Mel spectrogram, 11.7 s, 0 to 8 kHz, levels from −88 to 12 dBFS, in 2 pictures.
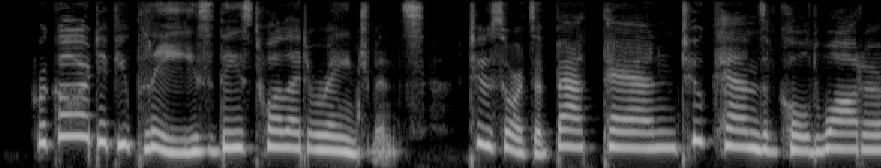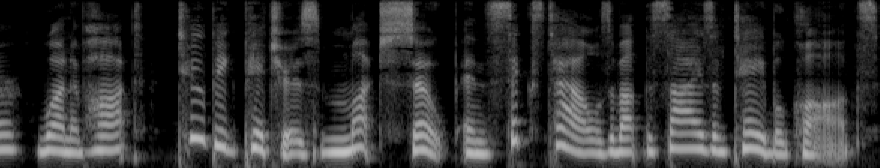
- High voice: Yes, high, 230 Hz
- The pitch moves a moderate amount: Yes, average, 4.6 semitones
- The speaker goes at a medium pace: Yes, average, 175 wpm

